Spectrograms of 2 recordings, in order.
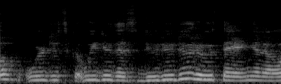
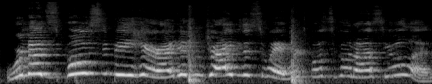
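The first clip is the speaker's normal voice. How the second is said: high, loud imitation of a frantic friend; panicked protest; 14 dB louder than usual. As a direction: wail it out in reenacted alarm.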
